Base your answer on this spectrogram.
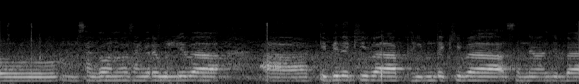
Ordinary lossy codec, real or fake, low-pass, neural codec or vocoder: Opus, 16 kbps; real; 7.2 kHz; none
